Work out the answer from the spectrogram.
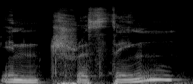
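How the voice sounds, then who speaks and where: A man speaking in character during a video game playthrough, in a halting, musing way. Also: on the low side, big pitch swings, gravelly, a little mellow. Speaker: player voicing his own character in a let's play.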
